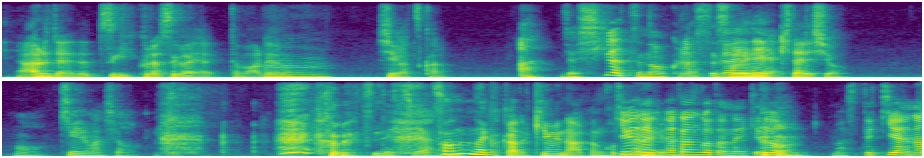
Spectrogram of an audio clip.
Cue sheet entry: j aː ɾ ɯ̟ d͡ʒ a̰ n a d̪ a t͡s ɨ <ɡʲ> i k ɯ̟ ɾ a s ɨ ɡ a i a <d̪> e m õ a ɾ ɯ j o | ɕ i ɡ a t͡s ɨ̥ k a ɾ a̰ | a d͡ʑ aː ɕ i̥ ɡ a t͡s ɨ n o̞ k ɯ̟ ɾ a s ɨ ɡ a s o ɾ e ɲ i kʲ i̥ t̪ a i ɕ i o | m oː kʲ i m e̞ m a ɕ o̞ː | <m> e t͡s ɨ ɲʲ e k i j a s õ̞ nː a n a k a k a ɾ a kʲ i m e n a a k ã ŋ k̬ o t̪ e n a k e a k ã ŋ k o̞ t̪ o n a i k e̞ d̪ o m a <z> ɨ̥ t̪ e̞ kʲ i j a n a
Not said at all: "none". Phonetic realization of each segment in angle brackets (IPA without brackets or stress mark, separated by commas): ɡʲ, t̪, b, s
